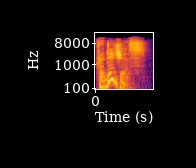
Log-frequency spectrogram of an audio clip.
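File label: "prodigious", English, British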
